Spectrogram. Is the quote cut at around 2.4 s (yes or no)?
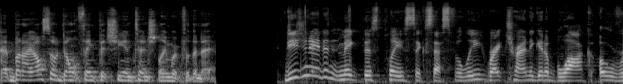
yes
